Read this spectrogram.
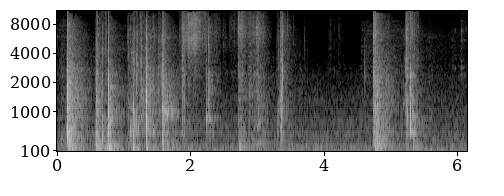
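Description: A cardboard box is opened and rustles as things are taken out.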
